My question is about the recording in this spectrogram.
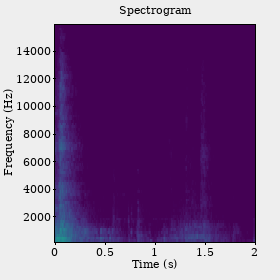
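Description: A sharp knock, then faint scraping and handling noises as a compact Worx mini circular saw is picked up; the saw is not running.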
